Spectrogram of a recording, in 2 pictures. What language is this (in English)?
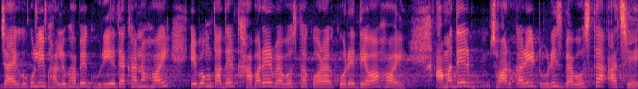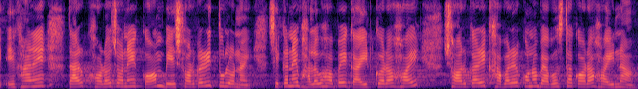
Bangla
